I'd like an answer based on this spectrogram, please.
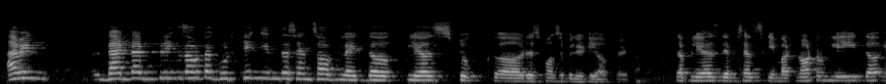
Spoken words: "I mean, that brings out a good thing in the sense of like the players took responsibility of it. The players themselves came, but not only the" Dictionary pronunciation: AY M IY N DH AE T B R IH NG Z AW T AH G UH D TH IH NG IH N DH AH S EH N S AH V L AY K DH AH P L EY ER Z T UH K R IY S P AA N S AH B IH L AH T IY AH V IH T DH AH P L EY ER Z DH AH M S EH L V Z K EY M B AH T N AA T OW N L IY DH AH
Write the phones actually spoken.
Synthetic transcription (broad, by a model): AY M IY N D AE T B R IH NG Z AW T AH G UH D T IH NG IH N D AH S EH N S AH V L AY K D AH P L EY ER Z T UH K R IY S P AA N S AH B IH L AH T IY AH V IH T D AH P L EY ER Z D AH M S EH L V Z K EY M B AH T N AA T OW N L IY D AH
